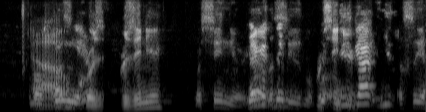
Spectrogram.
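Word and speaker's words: Rosenior: How you pronounce his name? Rosinier.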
